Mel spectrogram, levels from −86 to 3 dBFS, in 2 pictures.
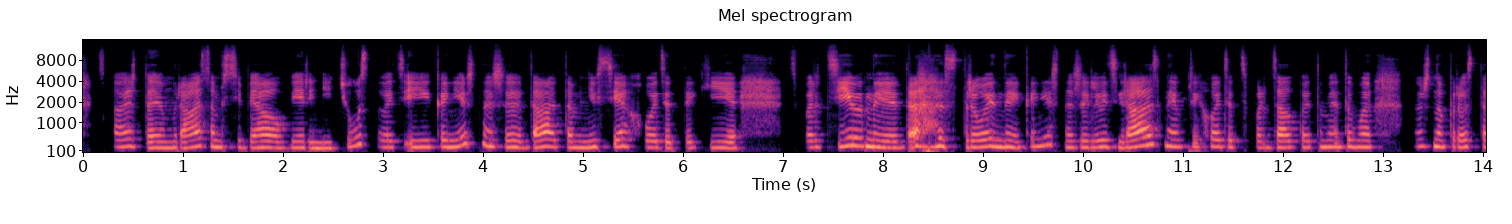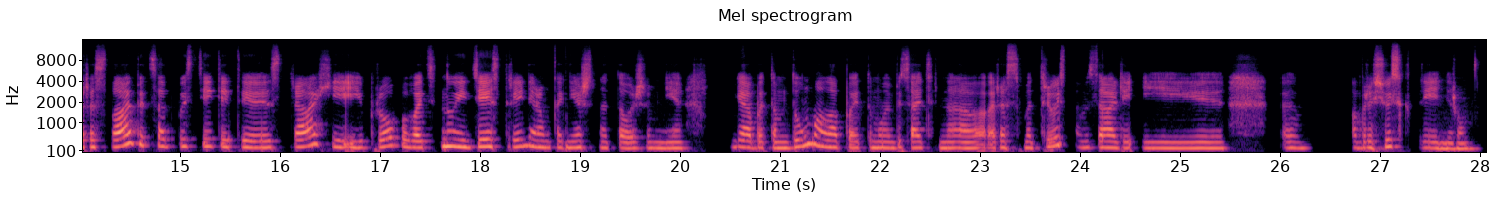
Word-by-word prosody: с - - -19
каждым 220 -4 +1
разом 220 +3 +2
себя 205 -2 +2
увереннее 195 -1 0
чувствовать. 225 -2 -4
И, 215 0 +1
конечно 245 +7 +1
же, 215 -3 +1
да, 225 +3 +5
там 205 -3 0
не 205 +2 +4
все 225 +2 +1
ходят 205 -4 -3
такие 195 0 -2 0.5
спортивные, 215 0 +3
да, 205 - +7 0.2
стройные, 220 -2 +2
конечно 235 -1 -3
же, 210 0 -1
люди 215 0 0
разные 245 +3 +5
приходят 220 - -3
в - - -8
спортзал, 205 0 0
поэтому, 210 +1 -1
я 220 - +2
думаю, 215 -1 +1 0.4
нужно 235 -1 +1
просто 220 0 -1
расслабиться, 245 +6 +1
отпустить 240 +1 -6
эти 215 -3 -1
страхи 225 +8 -1
и 205 -2 0
пробовать. 215 -2 -2
Ну, 245 0 +5
идея 235 +3 +3
с 235 - -8
тренером, 230 -2 -2
конечно, 205 -1 -3
тоже 190 0 -3
мне 185 0 -1 0.4
я 215 -1 +1
об 200 -1 -3
этом 190 -1 -1
думала, 230 0 +1
поэтому 200 -1 -3
обязательно, 190 -1 -2
э, - - 0
рассмотрюсь 200 +7 -4
там 210 -4 -11
в 205 - -5
зале 200 -1 0
и, 185 0 -1 0.6
э, 195 0 -4 0.5
обращусь 200 +4 0
к - - -21
тренеру. 175 -3 -2
210 Hz, 125 wpm, -23 LUFS, 195-230 Hz, 0.6 s, да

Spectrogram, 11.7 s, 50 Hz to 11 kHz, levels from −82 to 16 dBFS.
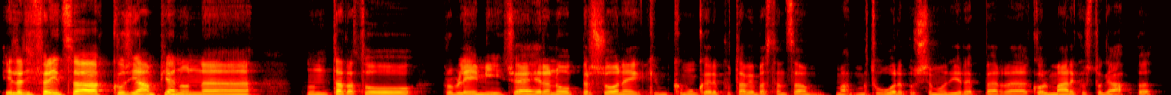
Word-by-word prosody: E 140 - -1
la 150 - +6
differenza 170 +1 +6
così 165 -1 0
ampia, 195 +7 +5
non 125 -5 -2 1.1
non 120 -1 -7
t'ha 150 - +4
dato 115 -3 -2
problemi? 120 +3 -1
Cioè, 120 -3 +1
erano 125 -1 0
persone 130 0 -2
che 110 -2 -14
comunque 120 0 -7
reputavi 115 +1 -6
abbastanza 115 +1 -6 0.3
ma - - -9
mature, 110 +1 -7
possiamo 110 +1 -8
dire, 105 -1 -7
per 100 -1 -6
colmare 115 -1 -2
questo 110 +1 -12
gap? 110 - -7
120 Hz, 130 wpm, -22 LUFS, 110-135 Hz, 1.1 s, la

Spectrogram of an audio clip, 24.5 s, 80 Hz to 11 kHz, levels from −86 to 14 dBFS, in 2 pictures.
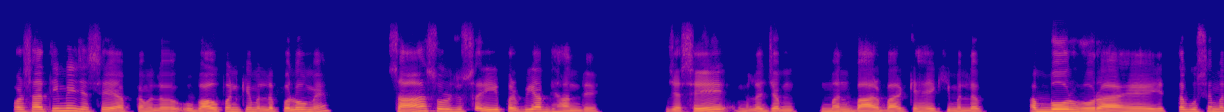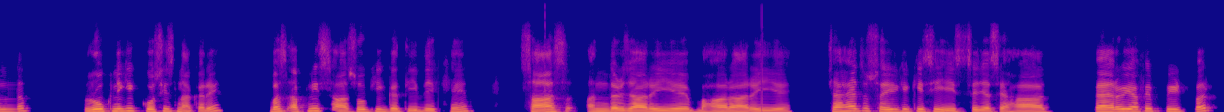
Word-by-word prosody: और 190 - +1
साथ 205 +2 +1
ही 235 - +1
में 245 0 +1
जैसे 185 -4 -1
आपका 145 0 -3
मतलब 140 +1 -2
उबाऊपन 175 +4 +2
के 180 - -4
मतलब 165 -1 -2
पलों 175 +3 +3
में 175 +4 -3 0.7
साँस 195 +8 +3
और 205 -2 +2
जो 190 - -4
शरीर 175 0 +1
पर 170 - +2
भी 180 - 0
आप 205 -1 +3
ध्यान 140 -4 -2
दें। 125 -1 -4 0.7
जैसे 130 +3 0 0.4
मतलब 140 0 -3
जब 155 +1 -1 0.4
मन 155 +2 -1
बार-बार 145 +2 +3
कहें 145 0 -1
कि 150 +2 -8
मतलब 150 +1 -3 0.5
अब 190 - +2
बोर 200 0 +8
हो 165 -3 +2
रहा 160 -2 +5
है, 145 0 0 0.2
तब 190 -1 0
उसे 185 +3 -4
मतलब 195 +4 -4 0.6
रोकने 215 +5 +4
की 240 - -1
कोशिश 210 -1 -1
ना 150 -4 -1
करे। 165 - -1 0.5
बस 210 +2 +1
अपनी 195 +5 0
साँसों 170 -3 -1
की 195 +2 -3
गति 150 0 0
देखें, 140 +7 -3 0.5
साँस 170 +3 +2 0.2
अंदर 155 +2 +2
जा 150 0 +5
रही 145 0 +1
है, 150 0 +3
बाहर 140 +1 -1
आ 145 -1 +3
रही 140 0 -1
है, 140 0 -2 0.4
चाहे 200 +4 +2
तो 235 +1 -7
शरीर 195 -4 0
के 210 - -2
किसी 195 -1 -1
हिस्से 150 +3 -3
जैसे 165 0 -1
हाथ, 140 -1 0 0.5
पैरों 185 +4 +4
या 210 -2 +4
फ़िर 225 +3 -1
पीठ 190 -2 0
पर 240 +6 +1
165 Hz, 170 wpm, -23 LUFS, 145-195 Hz, 0.7 s, बोर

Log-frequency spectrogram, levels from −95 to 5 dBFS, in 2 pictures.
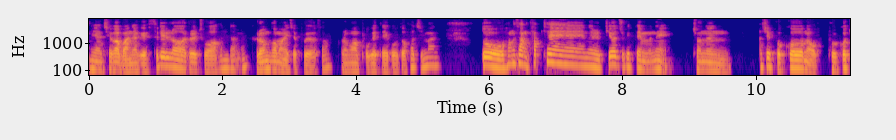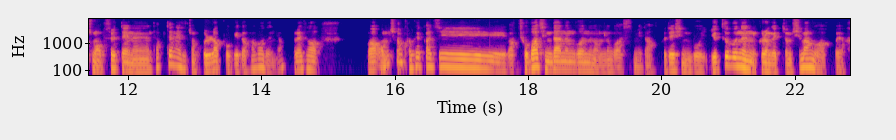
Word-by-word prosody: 그냥 110 -3 -2
제가 105 +1 +3
만약에 90 +1 +2
스릴러를 130 - +2
좋아한다면 120 - -4
그런 110 +3 +3
것만 100 -6 +1
이제 - - -5
보여서 95 - -3
그런 90 - -5
것만 95 0 -1
보게 90 - -1
되고도 85 0 -2
하지만 145 +4 -5 0.6
또 140 -5 +7
항상 175 +3 +1
톱 185 0 -3
10 170 -6 +2
을 130 -3 -1
띄워주기 135 -4 +1
때문에 110 0 -2 0.3
저는 100 -5 -3 0.4
사실 140 0 0
볼 - - 0
거나 120 -2 +5
없 - - -2
볼 105 -1 -1
것 125 0 +3
좀 115 - -1
없을 120 0 -1
때는 85 -5 -2
톱 140 0 -9
10 175 -2 -1
에서 130 -5 -3
좀 95 -4 -8
골라 105 +4 +4
보기도 85 +2 -4
하거든요. 120 - -8
그래서 110 -1 -3 0.7
막 105 +1 +1
엄청 195 +2 -3
'그렇게까지 130 - 0
막 90 0 -7
좁아진다.'는 110 -6 +3
거는 100 -2 -2
없는 80 +1 -8
것 75 - -4
같습니다. 75 - -13
그 - - -7
대신 95 -4 0
뭐 80 -1 -3
유튜브는 125 0 +3
그런 95 -3 +3
게 85 - +1
좀 90 -2 -5
심한 135 +8 +1
것 125 - -1
같고요. 75 0 -9
115 Hz, 320 characters per minute, -24 LUFS, 95-135 Hz, 0.7 s, 또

